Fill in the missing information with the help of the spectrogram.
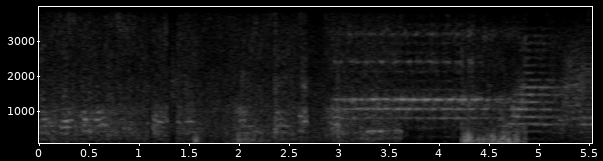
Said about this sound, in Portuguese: Querida, chegou uma notificação aí pra você, olha aí.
